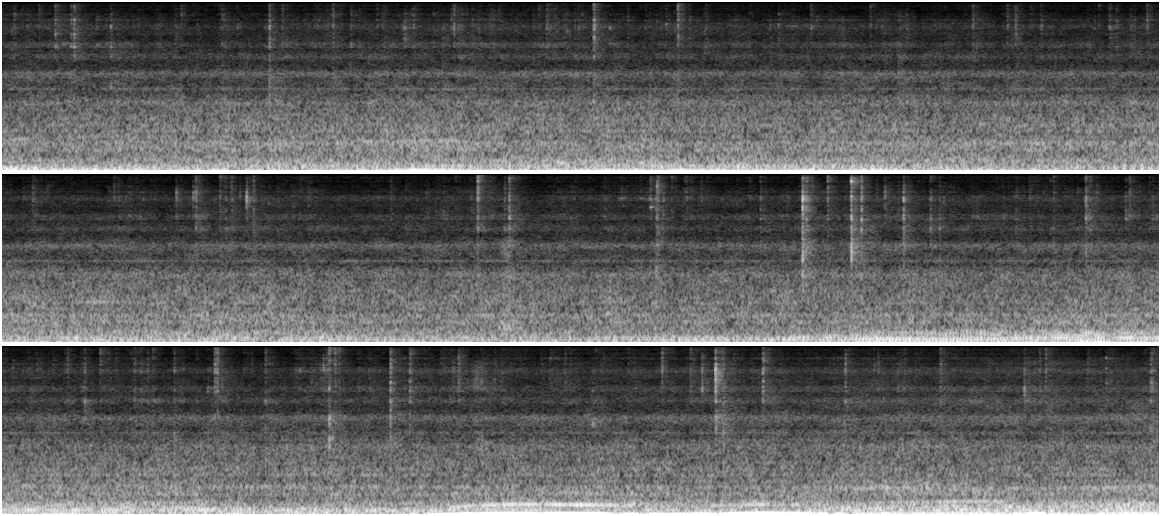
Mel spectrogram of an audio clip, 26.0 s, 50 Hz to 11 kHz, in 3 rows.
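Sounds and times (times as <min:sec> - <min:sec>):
wood fire crackling: 0:00.0 - 0:26.0
low hum: 0:16.0 - 0:26.0.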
